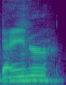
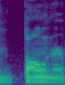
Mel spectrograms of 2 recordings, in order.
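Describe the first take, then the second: First: The first syllable sounds like 'bay'. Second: The first syllable sounds like 'bone'. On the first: This is how the family says it. "they they would pronounce it Boehner" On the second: This is how the spelling reads. "It like clearly says Boner"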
